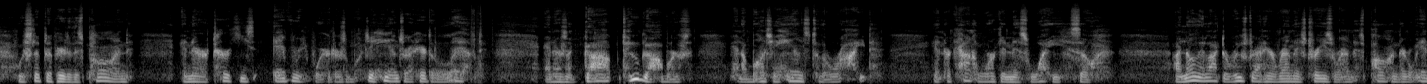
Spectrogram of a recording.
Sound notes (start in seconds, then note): none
